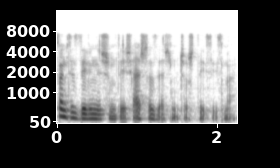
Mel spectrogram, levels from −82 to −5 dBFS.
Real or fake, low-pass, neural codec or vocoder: real; 7.2 kHz; none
